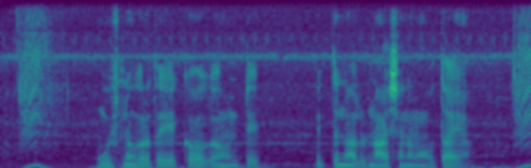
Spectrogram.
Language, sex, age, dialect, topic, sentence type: Telugu, male, 18-24, Telangana, agriculture, question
